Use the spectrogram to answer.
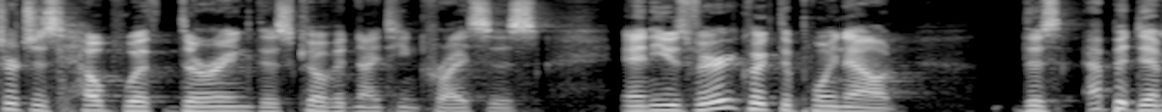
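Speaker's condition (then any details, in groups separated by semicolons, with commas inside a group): No condition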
